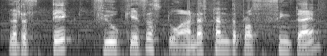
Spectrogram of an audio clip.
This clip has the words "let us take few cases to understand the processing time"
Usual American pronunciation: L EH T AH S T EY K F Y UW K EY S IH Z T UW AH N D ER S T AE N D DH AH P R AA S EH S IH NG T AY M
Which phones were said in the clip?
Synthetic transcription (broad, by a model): L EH T AH S T EY K F Y UW K EY S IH S T UW AH N D ER S T AE N D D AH P R AA S EH S IH NG T AY M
